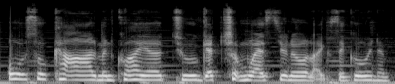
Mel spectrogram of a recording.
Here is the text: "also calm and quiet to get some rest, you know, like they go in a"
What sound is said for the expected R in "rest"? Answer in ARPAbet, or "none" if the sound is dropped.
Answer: W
